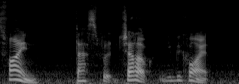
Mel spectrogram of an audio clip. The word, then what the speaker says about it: Das Boot: My pronunciation of Das Boot is horrible. You're basically saying boring with a T at the end after the O. It's fine. Das Boot.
